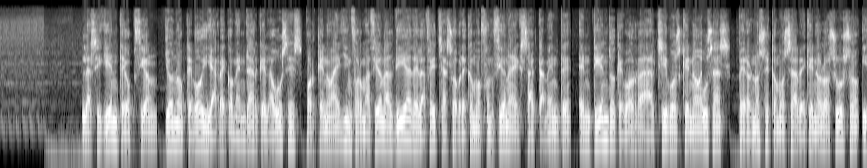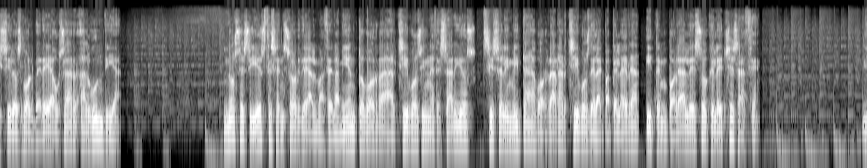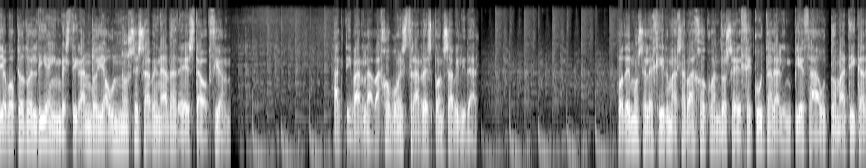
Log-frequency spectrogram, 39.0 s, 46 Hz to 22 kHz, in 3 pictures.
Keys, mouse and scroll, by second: 2.9 scroll down 2, 5.6 click, 6.4 scroll up 2, 33.6 click, 34.9 scroll down 2, 35.0 scroll up 4, 36.9 click.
